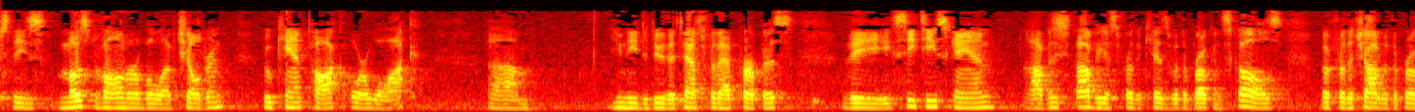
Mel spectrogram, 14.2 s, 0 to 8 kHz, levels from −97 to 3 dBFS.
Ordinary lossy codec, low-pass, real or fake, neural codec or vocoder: MP3, 24 kbps; 7.2 kHz; real; none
